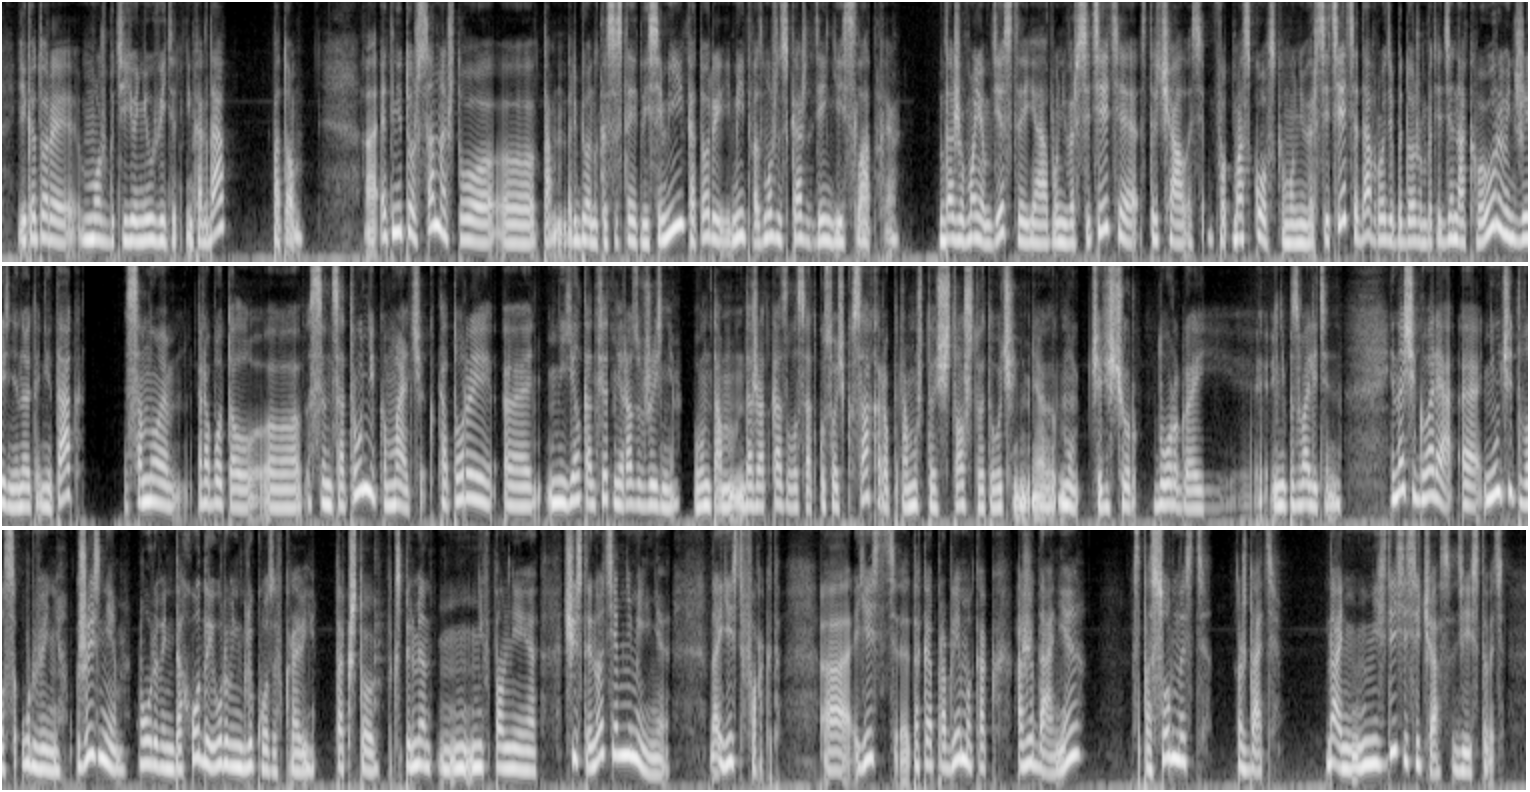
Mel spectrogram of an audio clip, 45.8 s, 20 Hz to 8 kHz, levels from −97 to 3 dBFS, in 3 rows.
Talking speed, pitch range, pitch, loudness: 170 wpm, 175-225 Hz, 195 Hz, -13 LUFS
